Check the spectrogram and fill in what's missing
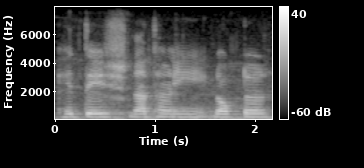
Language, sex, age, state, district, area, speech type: Sindhi, female, 45-60, Gujarat, Kutch, urban, spontaneous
